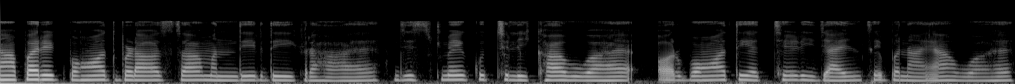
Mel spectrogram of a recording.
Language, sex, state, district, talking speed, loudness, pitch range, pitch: Hindi, female, Andhra Pradesh, Chittoor, 135 wpm, -26 LUFS, 185-205 Hz, 195 Hz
